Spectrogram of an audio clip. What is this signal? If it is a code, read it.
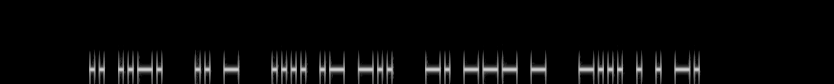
Morse code, heard as a keyed tone, about 25 wpm, 690 Hz. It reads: IF IT HAD NOT BEEN
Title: Sets of 5 Words Encore 25wpm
